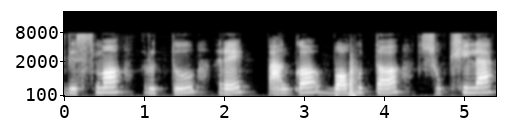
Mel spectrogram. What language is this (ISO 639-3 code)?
ori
